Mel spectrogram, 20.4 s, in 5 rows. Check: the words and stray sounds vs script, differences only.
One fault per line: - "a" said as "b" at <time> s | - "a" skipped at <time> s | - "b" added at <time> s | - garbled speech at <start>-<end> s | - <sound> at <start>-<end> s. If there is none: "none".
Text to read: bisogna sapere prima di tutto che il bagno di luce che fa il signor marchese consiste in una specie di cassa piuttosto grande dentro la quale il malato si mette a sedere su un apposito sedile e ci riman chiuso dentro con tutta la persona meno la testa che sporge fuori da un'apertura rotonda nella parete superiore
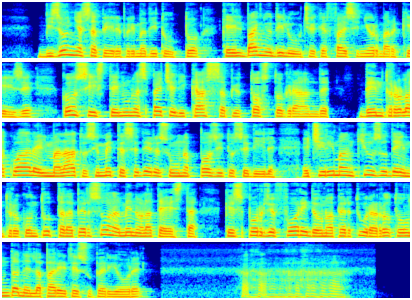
- laugh at 18.6-19.9 s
